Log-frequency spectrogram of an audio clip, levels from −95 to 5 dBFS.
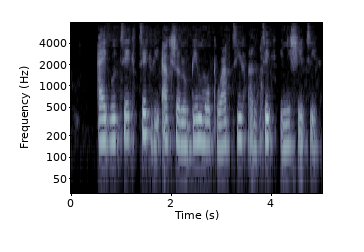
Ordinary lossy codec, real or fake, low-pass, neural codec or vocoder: none; fake; 7.2 kHz; codec, 16 kHz, 16 kbps, FunCodec, trained on LibriTTS, 50 frames a second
